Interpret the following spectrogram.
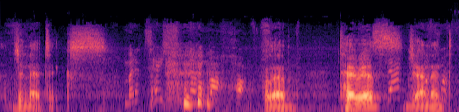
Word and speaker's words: Janette Ikz: She is Terrier's Janette X, pronounced genetics. For them, Terrier's Janette X, pronounced genetics.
